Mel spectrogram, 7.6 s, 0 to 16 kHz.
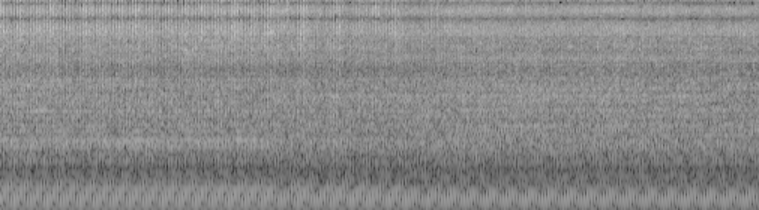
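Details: Briggs and Stratton Storm Responder generator, bought as parts machine, checked frequency no-load then under 3,000 watt load; even, steady drone with low hum, no misses or surging; ran slightly fast before governor tab bent; normal running.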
